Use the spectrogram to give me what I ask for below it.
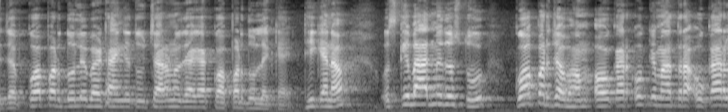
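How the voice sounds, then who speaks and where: A man with a fairly high voice teaches a step-by-step lesson. He keeps checking in with his listeners as he goes and draws each letter out slowly when he recites them. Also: fairly bright tone, dull audio. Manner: repeats "ठीक है ना" often; slow, drawn-out letter-by-letter recitation.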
